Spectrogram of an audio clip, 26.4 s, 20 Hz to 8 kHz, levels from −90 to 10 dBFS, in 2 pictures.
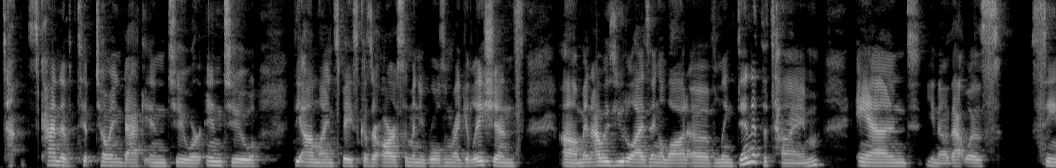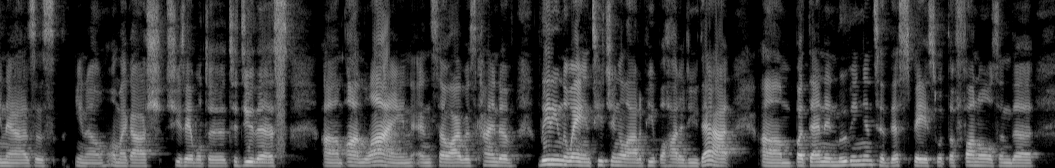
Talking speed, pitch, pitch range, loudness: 190 wpm, 155 Hz, 145-170 Hz, -23 LUFS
